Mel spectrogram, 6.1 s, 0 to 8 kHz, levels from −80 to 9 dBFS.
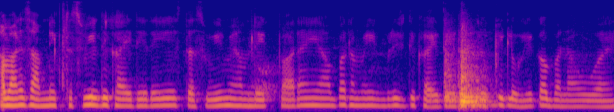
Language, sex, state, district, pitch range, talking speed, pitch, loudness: Hindi, female, Uttar Pradesh, Etah, 170-190 Hz, 305 wpm, 180 Hz, -24 LUFS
